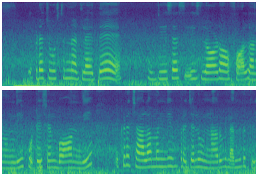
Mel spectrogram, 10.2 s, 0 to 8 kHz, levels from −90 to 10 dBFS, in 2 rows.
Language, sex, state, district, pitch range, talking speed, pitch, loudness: Telugu, female, Andhra Pradesh, Visakhapatnam, 230-280 Hz, 110 wpm, 255 Hz, -14 LUFS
